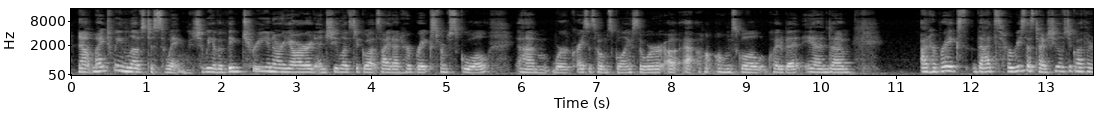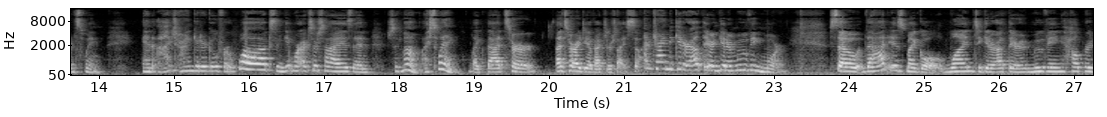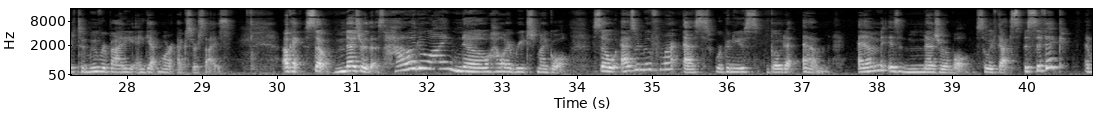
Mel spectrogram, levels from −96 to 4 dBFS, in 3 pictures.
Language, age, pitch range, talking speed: English, 30-49, 180-235 Hz, 225 wpm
